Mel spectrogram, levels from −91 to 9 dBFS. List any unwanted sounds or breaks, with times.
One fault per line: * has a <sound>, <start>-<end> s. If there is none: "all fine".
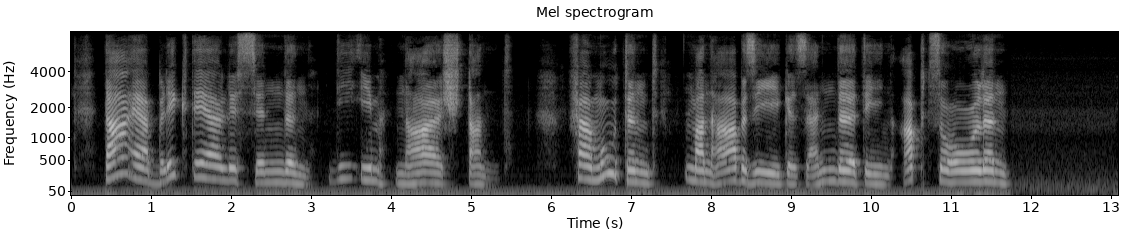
all fine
